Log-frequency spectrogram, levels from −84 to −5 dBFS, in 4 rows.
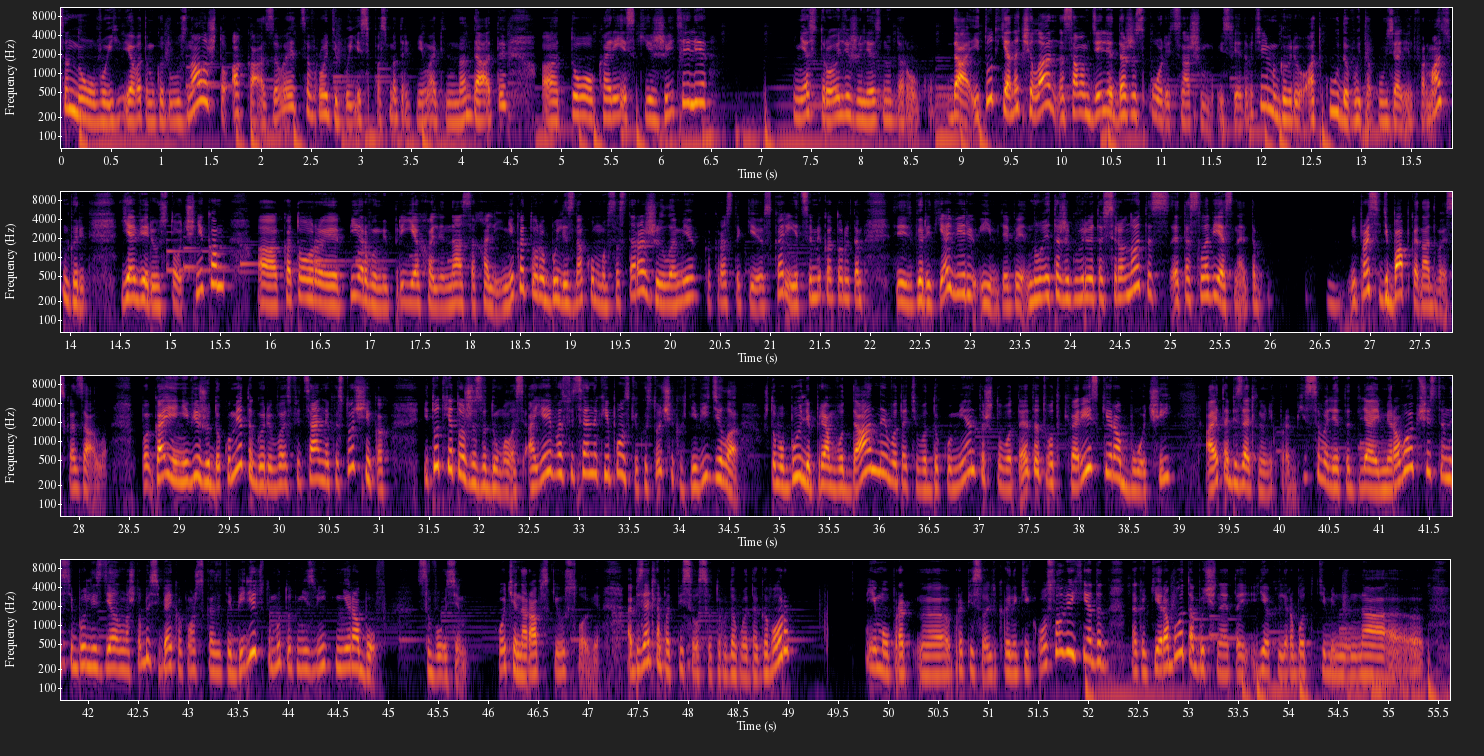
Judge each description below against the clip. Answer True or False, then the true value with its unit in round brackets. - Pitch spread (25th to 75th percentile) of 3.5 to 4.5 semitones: False (5.3 semitones)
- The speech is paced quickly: True (190 wpm)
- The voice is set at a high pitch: True (195 Hz)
